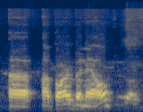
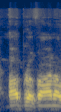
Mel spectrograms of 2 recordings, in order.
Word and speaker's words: Abravanel: Oh, I should mention, by the way, many people pronounce the same Abarbanel, and that's because of the, it's much easier, as Stephen says, it's much easier to rhyme the song to the name Abarbanel, if you know what I'm talking about, right, with schlock rock version of Abarbanel, but it's most likely pronounced Abravanel or Abrabanel.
